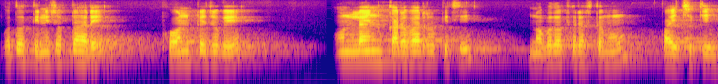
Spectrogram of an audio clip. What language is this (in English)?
Odia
